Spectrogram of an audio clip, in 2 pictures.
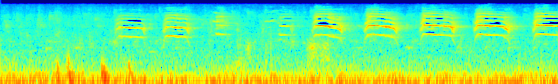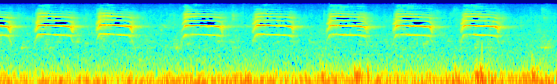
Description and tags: lost maples baby eagle
bird, birds, crying, eagle, field-recording, forest, hiking, hill-country, nature, outdoors, squawking, texas, wildlife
